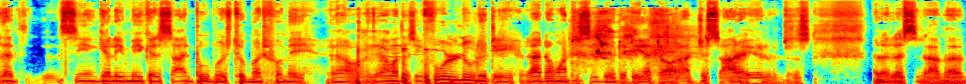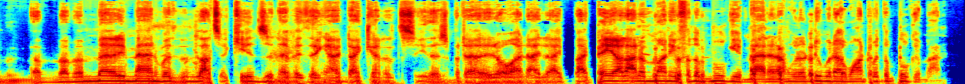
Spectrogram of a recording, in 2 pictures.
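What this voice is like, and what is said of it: Impression of another person's voice. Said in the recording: “doing an impression of Mustafa Rickard”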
